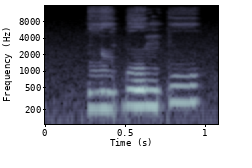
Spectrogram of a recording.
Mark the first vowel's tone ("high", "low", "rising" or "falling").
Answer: low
